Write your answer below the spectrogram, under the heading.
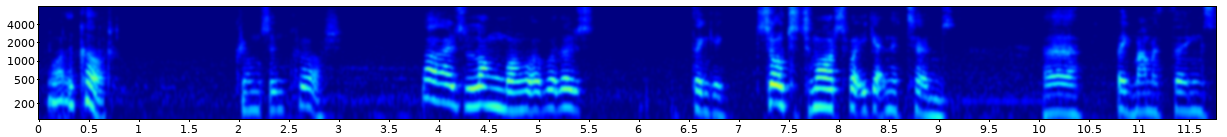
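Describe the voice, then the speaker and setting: Speaking with an English accent, a man with a fairly high pitch and a dark, mellow tone uses ordinary pitch variation and long, frequent pauses. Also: fairly slow pace. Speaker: allotment vlogger. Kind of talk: casual vlog. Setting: outdoors. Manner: loud.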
